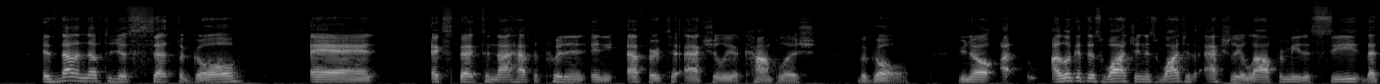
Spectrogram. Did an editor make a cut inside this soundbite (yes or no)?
no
